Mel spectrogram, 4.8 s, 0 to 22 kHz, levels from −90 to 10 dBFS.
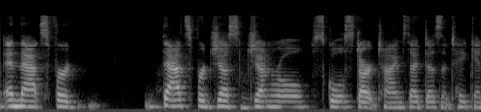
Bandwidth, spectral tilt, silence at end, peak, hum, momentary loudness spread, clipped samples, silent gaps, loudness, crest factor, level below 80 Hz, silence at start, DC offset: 12.5 kHz; -4.5 dB/octave; 0 s; -14 dBFS; none; 11 LU; under 0.1%; none; -33 LUFS; 18 dB; -66 dBFS; 0 s; under 0.1%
